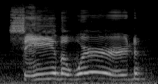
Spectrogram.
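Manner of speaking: high, very slow birdlike plea; mimicking bird. Bird wizard urging a townsperson to speak, slow birdlike voice. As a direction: coax it out like a strange little bird. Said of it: "a random bird going like".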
